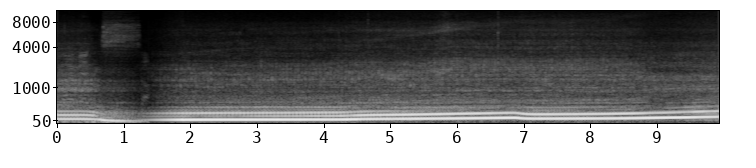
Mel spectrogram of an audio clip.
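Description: Turbocharged Dodge Daytona engine cruising in third gear at about 2,000 RPM, a loud steady drone inside the car that dips briefly near the start, then holds an even hum with slight pitch rises.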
